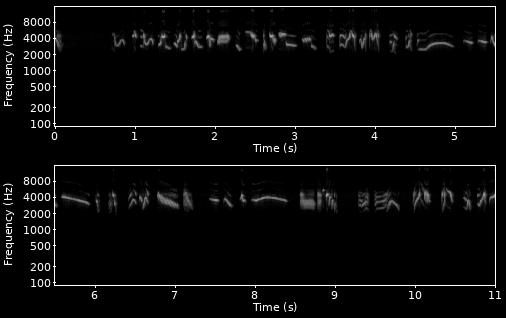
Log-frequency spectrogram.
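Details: Thekla's lark giving a long, rich run of varied, rapid warbled and trilled phrases, fluty notes mixed with scratchy chirps, near-continuous with brief pauses, clean and free of other sounds.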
